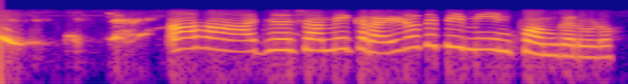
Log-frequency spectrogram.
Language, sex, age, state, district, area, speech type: Dogri, female, 18-30, Jammu and Kashmir, Reasi, rural, conversation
